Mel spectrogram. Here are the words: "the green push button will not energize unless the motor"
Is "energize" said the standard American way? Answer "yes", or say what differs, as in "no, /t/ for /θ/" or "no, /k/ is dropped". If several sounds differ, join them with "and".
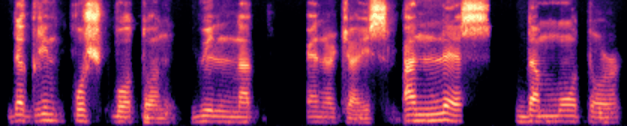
no, /s/ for /z/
